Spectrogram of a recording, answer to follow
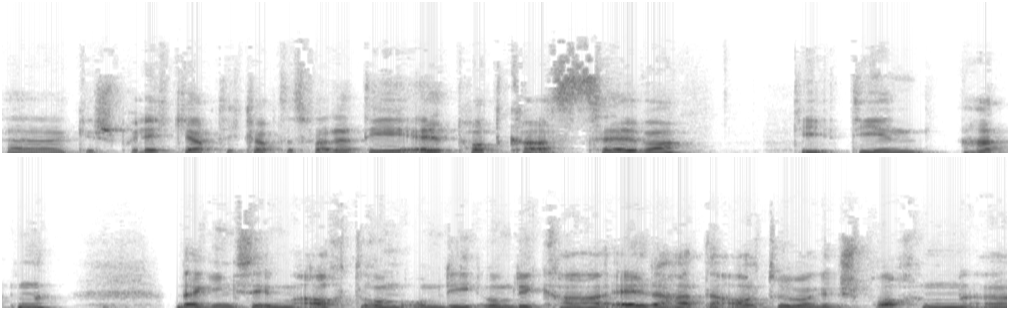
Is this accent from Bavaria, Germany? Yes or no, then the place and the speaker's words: yes; Munich, Bavaria, Germany; born there; dass man als gebürtiger Münchner dann doch ganz gern auch mal für München spielen darf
